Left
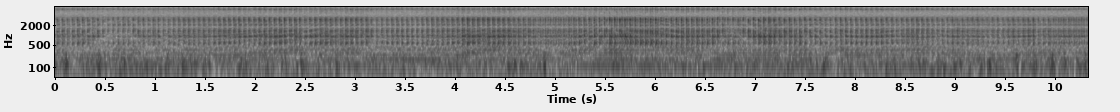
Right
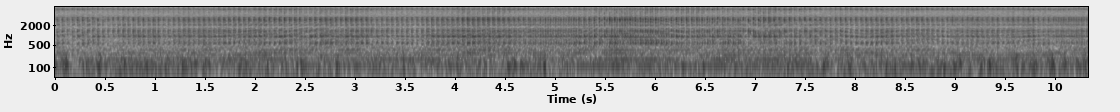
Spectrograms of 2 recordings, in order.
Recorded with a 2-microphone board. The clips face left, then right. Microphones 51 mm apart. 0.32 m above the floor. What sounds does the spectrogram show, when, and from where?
Only background noise.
